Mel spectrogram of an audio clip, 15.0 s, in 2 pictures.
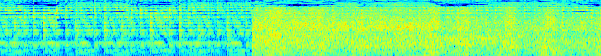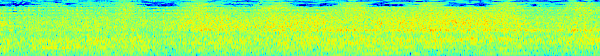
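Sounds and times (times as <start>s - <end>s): car engine revving hard: 3.2s - 15.0s.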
